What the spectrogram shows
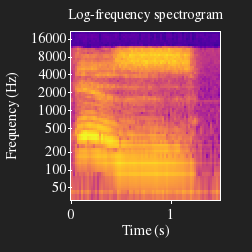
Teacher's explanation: that it's spelled with an S it's never is unvoiced never it's always is with a voiced Z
